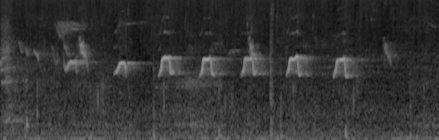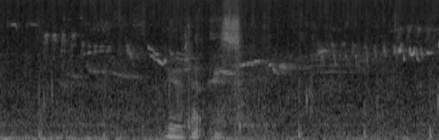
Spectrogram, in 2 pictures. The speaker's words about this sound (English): And the Dunnock.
